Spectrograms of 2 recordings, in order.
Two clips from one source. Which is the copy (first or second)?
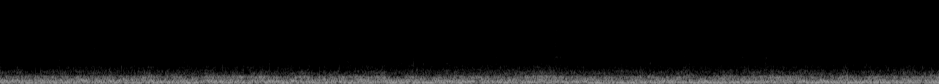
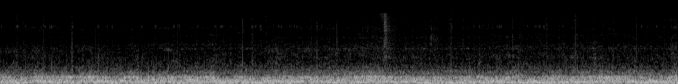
first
